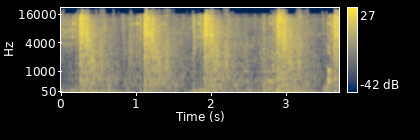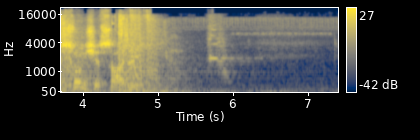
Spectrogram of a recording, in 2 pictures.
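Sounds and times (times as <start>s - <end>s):
gunfire in bursts of loud sharp shots: 0.1s - 5.1s
speech: 3.5s - 5.0s.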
